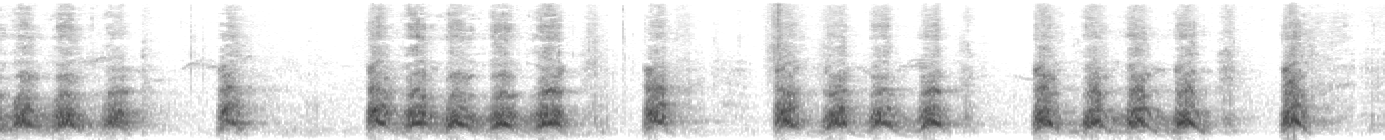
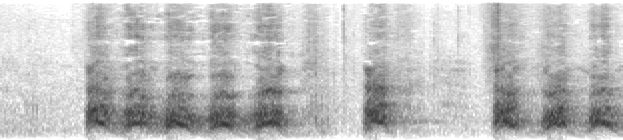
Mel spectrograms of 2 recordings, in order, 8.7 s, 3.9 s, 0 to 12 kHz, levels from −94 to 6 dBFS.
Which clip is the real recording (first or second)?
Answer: first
